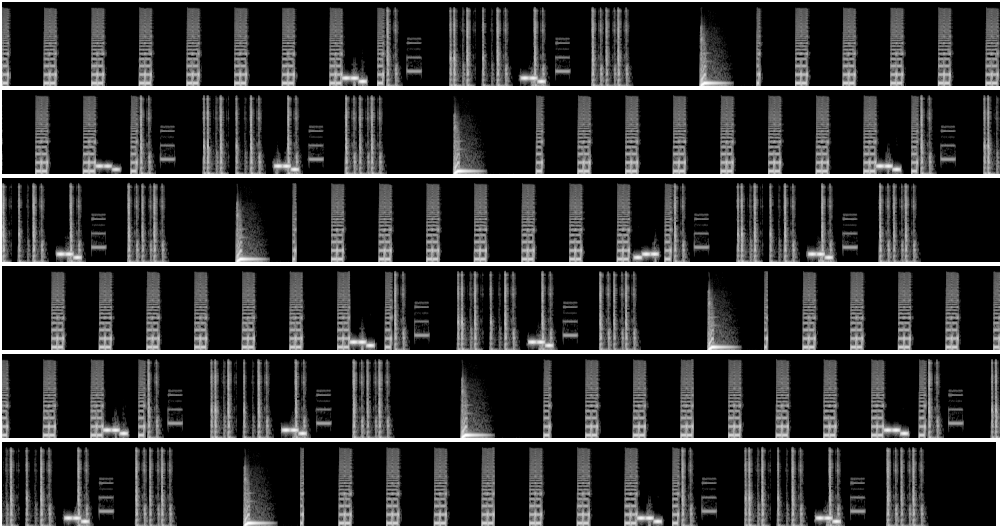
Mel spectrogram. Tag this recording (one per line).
buttons
clicker
pitch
